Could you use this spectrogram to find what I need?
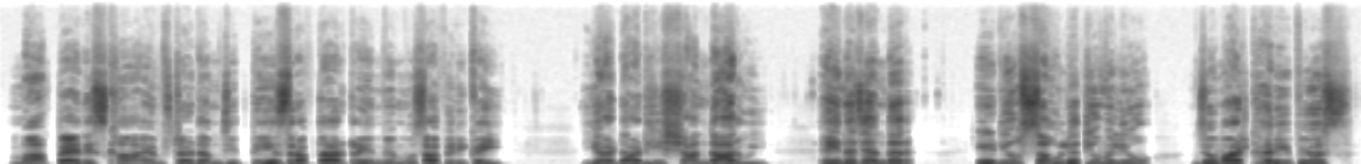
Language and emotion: Sindhi, happy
